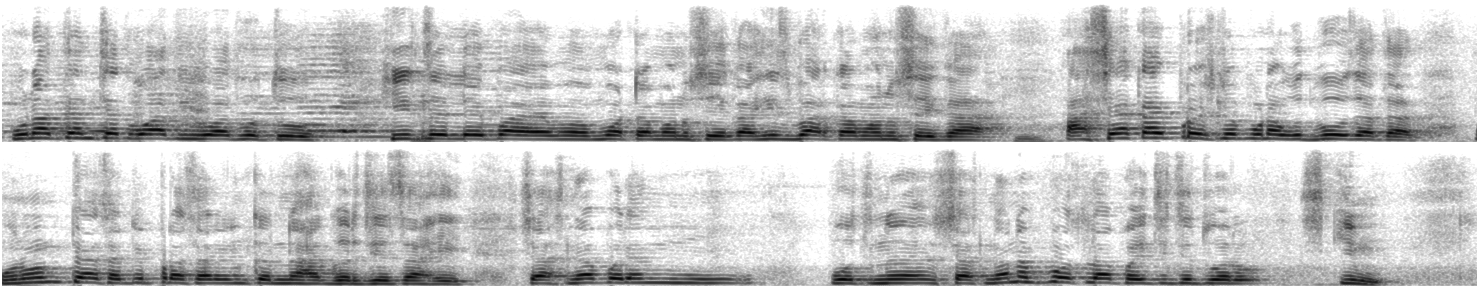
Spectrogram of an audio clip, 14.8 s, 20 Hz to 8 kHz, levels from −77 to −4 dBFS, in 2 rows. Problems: none marked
